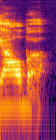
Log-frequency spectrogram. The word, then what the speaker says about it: Alba: Now, did you do the Scottish pronunciation of Alba?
